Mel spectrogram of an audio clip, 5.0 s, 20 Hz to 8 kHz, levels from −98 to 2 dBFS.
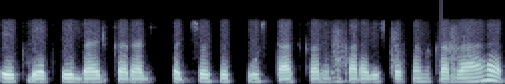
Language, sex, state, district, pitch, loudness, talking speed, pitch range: Hindi, male, Bihar, Gopalganj, 120 Hz, -20 LUFS, 180 wpm, 115-125 Hz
